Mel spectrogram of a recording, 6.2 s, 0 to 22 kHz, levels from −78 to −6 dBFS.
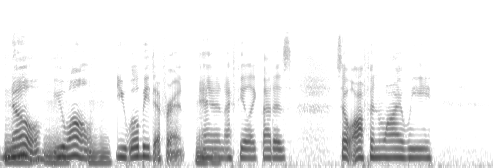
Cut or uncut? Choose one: uncut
